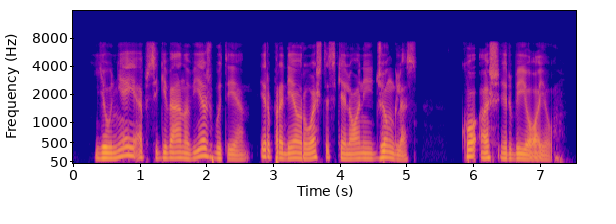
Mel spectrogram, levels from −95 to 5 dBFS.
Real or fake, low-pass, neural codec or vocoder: real; 7.2 kHz; none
